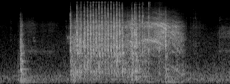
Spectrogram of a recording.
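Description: A ratchet wrench loosens suspension hardware on a 1980 Dodge Power Wagon, giving one sharp click and then a loud, rapid, buzzing ratchet run lasting about a second, heard up close in a garage.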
